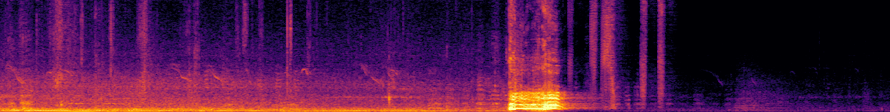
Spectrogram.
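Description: A large dog barks once, loud and short, about five seconds in, over a steady low hum.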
